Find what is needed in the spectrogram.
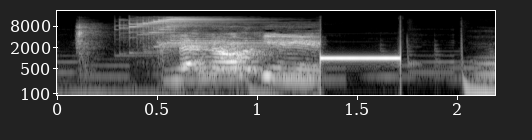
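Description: A brief burst of voice, then a single steady high beep lasting under half a second that cuts off sharply: an edited-in bleep of the kind laid over a word to censor it.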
